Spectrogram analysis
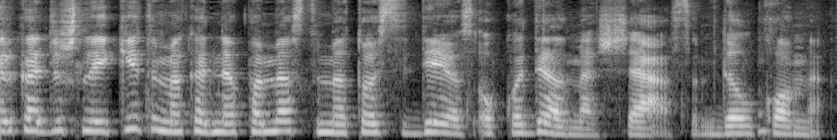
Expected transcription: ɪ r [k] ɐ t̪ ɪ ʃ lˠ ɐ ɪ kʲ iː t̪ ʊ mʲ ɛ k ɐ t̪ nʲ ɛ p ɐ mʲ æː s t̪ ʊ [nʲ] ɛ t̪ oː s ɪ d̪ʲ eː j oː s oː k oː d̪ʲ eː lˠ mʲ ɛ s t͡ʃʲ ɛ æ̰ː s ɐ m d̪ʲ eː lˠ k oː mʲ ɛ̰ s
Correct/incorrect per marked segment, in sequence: correct, incorrect: mʲ

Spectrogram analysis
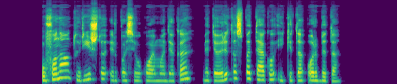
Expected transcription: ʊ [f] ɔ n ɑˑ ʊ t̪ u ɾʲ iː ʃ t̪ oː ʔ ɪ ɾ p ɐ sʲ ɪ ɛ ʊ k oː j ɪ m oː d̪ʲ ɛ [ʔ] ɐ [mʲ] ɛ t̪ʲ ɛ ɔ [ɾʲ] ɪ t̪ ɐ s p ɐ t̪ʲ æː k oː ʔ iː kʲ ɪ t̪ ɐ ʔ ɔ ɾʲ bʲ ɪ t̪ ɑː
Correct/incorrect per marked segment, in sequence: correct, incorrect: k, correct, correct

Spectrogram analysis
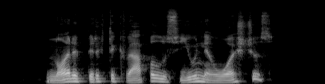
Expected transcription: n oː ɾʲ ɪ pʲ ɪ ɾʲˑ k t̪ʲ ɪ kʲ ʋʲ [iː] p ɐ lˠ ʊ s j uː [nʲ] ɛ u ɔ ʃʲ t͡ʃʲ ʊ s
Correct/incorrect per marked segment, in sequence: incorrect: æː, correct

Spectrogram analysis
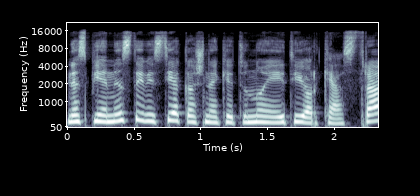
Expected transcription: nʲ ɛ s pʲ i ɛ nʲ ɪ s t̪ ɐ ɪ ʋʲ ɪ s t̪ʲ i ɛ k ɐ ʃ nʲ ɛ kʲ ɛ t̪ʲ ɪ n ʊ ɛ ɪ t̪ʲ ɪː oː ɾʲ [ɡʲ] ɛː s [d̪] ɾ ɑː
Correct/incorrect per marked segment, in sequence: incorrect: kʲ, incorrect: t̪

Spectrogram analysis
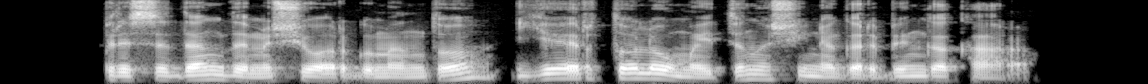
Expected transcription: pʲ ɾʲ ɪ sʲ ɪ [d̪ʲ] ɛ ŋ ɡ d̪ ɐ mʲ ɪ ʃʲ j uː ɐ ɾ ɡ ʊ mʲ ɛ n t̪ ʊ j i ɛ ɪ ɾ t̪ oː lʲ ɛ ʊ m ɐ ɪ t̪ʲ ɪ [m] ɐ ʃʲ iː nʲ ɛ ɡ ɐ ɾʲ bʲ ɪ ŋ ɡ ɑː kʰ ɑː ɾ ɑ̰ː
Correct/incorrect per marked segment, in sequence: correct, incorrect: n

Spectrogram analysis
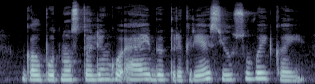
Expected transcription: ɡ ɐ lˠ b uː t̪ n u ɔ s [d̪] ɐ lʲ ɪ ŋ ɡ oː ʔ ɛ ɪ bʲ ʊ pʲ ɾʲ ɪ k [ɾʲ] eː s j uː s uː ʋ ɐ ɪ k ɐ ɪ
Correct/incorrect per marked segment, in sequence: incorrect: t̪, correct

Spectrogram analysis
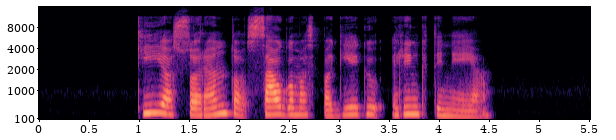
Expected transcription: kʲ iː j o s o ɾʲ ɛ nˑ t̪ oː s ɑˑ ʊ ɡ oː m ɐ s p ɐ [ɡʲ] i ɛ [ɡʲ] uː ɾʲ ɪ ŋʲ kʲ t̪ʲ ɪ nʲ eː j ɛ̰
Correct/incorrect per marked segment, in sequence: correct, correct

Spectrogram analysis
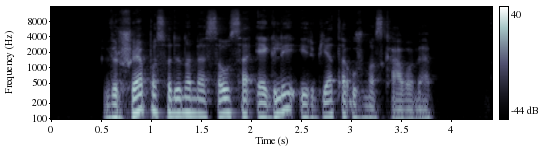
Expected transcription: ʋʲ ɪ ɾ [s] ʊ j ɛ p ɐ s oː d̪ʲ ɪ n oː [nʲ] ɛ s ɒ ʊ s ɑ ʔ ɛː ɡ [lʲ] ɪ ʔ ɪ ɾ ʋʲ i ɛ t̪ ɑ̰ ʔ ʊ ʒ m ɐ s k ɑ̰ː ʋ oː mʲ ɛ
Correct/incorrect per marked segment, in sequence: incorrect: ʃ, incorrect: mʲ, correct

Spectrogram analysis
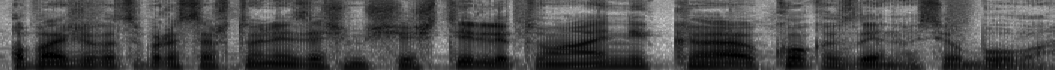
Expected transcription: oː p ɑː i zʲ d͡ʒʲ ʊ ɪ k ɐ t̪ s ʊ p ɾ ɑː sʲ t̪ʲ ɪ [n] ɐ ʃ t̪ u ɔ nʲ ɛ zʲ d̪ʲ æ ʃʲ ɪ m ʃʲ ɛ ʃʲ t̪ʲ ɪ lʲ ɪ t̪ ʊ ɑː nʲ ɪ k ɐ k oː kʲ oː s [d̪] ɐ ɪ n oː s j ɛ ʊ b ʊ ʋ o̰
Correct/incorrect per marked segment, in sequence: incorrect: none, correct

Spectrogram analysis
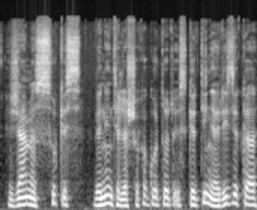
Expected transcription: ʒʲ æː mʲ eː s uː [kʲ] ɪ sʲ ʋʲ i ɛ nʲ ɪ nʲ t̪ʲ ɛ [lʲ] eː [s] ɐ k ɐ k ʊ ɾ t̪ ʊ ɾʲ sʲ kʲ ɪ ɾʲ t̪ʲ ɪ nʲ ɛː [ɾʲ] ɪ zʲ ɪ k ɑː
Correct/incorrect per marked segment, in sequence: correct, correct, incorrect: ʃ, correct

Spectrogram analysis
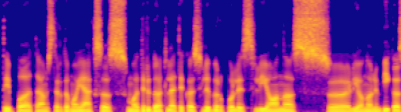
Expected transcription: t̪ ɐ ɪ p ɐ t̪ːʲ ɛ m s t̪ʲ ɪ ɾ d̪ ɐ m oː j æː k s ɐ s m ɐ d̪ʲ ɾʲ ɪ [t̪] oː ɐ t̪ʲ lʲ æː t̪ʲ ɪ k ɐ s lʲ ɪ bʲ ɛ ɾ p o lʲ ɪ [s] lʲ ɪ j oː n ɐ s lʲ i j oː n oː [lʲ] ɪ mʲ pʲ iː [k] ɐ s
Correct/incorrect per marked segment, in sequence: incorrect: d̪, correct, correct, correct

